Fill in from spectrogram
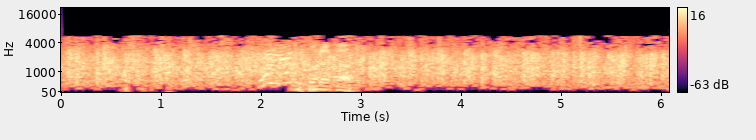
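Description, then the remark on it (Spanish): Sustained audience applause at the Cara Cigaretas, redoubled to greet a performer: a dense, steady wash of many hands clapping for the whole stretch, with a brief spoken remark rising out of the noise midway. “Vamos a redoblar los aplausos para saludar a”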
